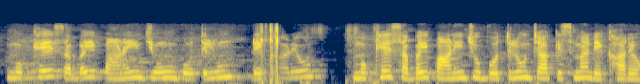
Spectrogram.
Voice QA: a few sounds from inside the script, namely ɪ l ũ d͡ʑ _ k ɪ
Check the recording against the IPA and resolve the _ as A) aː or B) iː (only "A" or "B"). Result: A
